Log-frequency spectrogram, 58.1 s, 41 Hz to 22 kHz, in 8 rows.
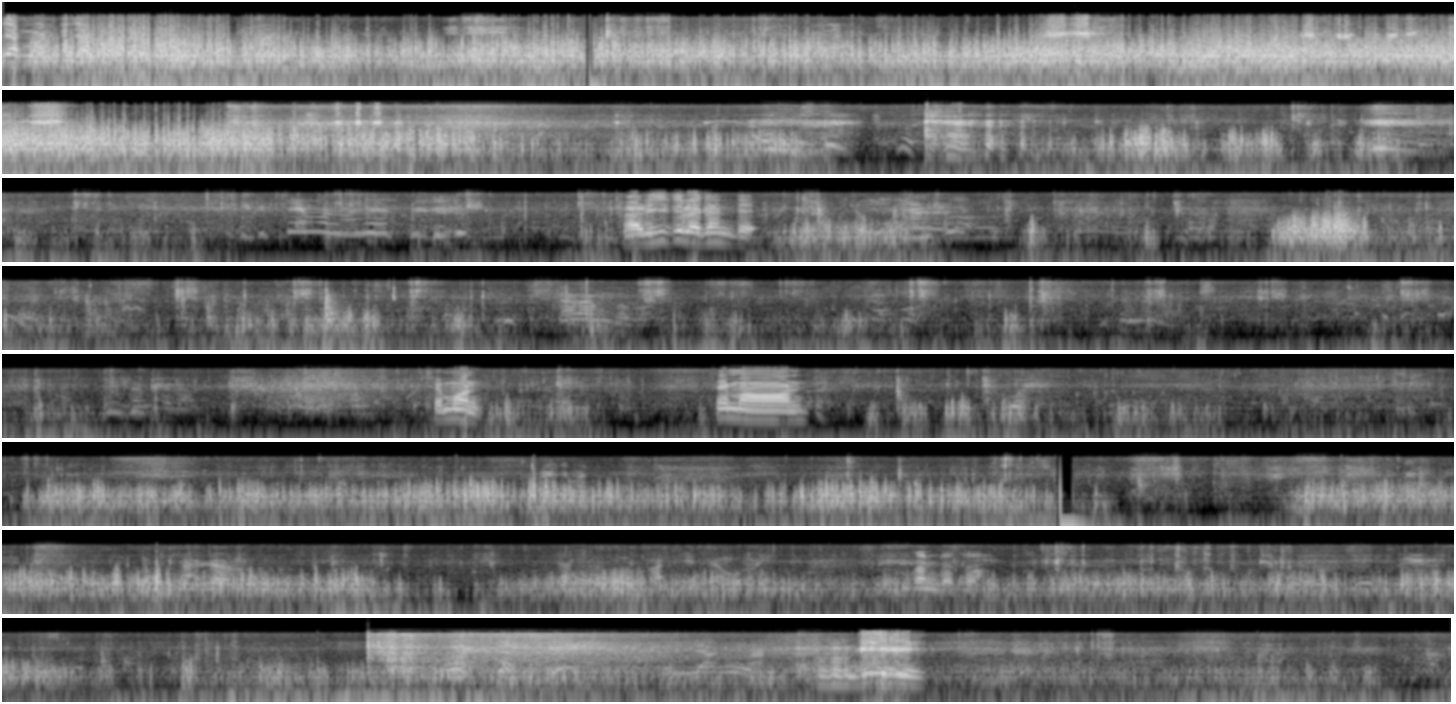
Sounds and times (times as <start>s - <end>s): Outside, rural or natural: 0.0s - 58.0s.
